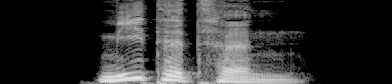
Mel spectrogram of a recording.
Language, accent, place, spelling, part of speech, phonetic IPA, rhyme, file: German, Germany, Berlin, mieteten, verb, [ˈmiːtətn̩], -iːtətn̩, De-mieteten.ogg
- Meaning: inflection of mieten: 1. first/third-person plural preterite 2. first/third-person plural subjunctive II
